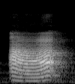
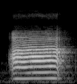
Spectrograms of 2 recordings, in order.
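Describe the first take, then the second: First: The pitch rises from middle to high. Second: The pitch stays high and level. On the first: "yang kedua bacanya a a" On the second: "a kalau satu"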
